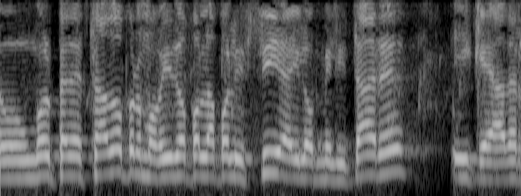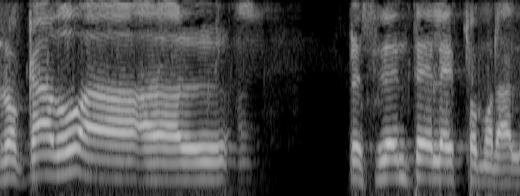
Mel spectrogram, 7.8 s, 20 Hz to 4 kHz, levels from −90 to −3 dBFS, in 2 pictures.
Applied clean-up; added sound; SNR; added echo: neural mask model Resemble Enhance denoiser.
